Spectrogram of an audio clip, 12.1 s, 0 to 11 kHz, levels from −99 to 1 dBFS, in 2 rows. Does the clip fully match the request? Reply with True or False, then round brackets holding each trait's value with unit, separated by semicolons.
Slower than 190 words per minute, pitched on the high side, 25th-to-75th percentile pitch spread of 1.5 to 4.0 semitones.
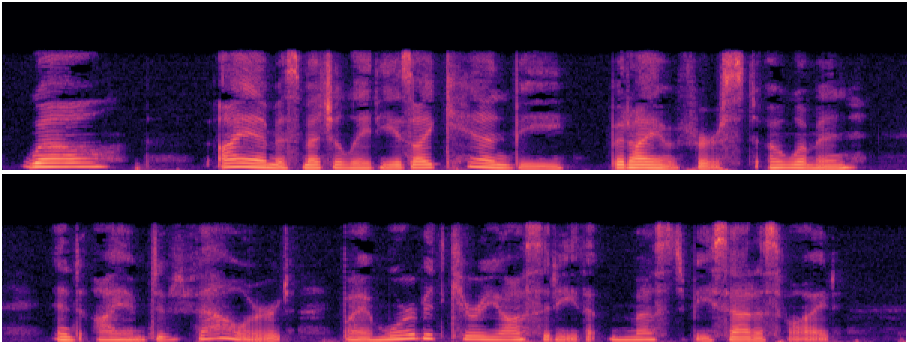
False (145 wpm; 200 Hz; 4.5 semitones)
